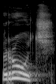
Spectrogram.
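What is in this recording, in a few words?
"руч", Komi, female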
